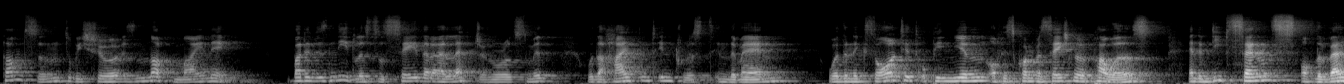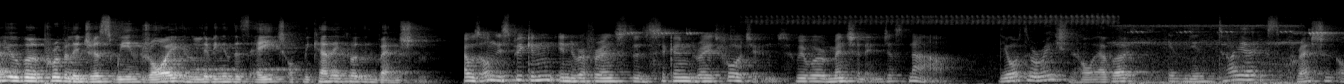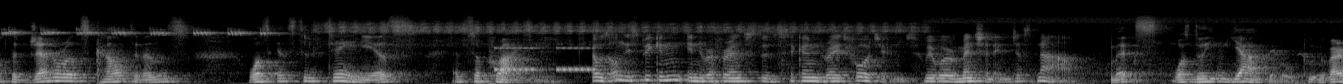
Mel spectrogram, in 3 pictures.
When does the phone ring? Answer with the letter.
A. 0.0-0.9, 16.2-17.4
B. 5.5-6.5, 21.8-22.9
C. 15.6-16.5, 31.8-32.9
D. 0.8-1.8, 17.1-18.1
C.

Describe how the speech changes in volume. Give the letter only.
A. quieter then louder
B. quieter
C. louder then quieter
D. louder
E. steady
C.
